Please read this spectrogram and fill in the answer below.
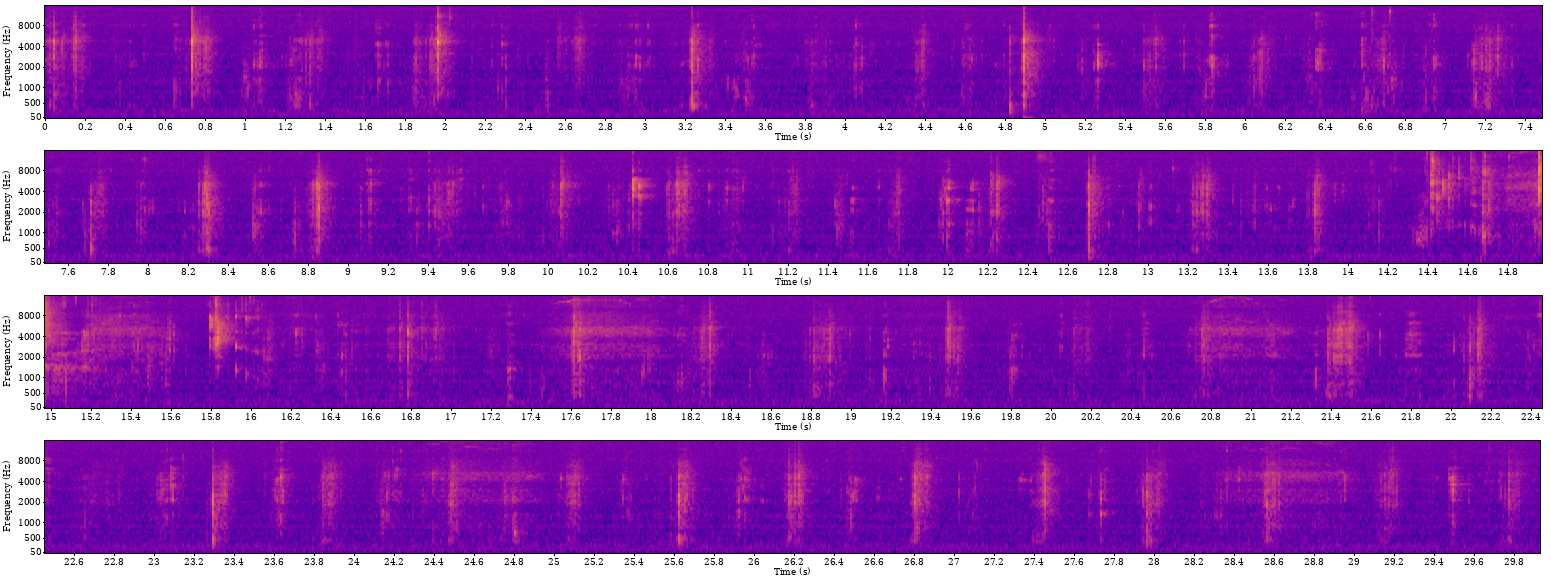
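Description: Close-miked eating: a mouth chewing crunchy food, with sharp crunches every second or so and a denser run of them around the middle, over a steady low hum.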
